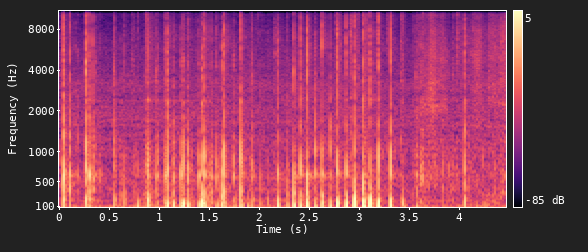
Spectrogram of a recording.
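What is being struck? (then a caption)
Small printed cardboard box. Long nails rapidly tap and scratch the surface of a small, hollow blue printed cardboard box, the kind perfume or cosmetics come in, held close to the mic. Around two dozen quick, dull, low-heavy taps with almost no ring blend with light scraping, then fade into a soft, faint rustle at the end.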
